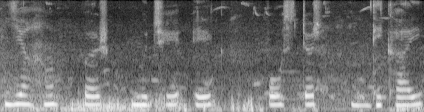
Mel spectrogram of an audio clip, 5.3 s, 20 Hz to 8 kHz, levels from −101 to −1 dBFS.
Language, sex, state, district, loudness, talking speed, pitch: Hindi, female, Himachal Pradesh, Shimla, -14 LUFS, 70 wpm, 215 Hz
